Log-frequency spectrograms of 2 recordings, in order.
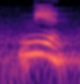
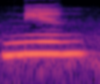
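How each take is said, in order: First: The pitch falls sharply from high to low. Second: The pitch stays high and level.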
